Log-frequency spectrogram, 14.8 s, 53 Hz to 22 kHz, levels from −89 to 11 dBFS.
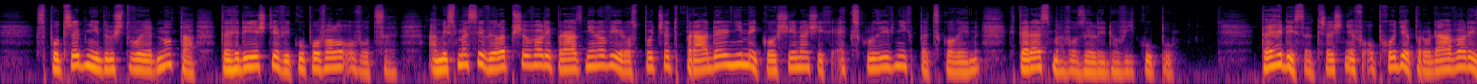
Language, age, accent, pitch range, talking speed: Czech, 50-69, native, 135-190 Hz, 120 wpm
